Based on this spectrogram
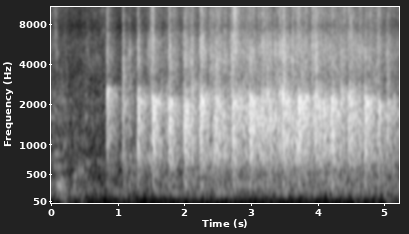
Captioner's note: attendees applauding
